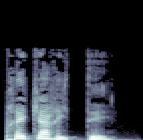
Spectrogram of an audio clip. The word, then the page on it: précarité: francais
